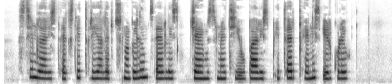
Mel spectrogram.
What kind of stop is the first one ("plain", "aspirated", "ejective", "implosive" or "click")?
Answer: ejective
